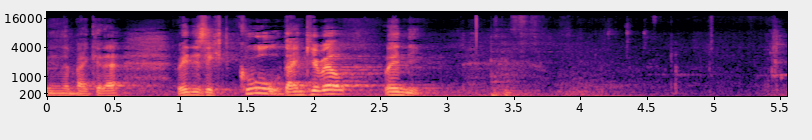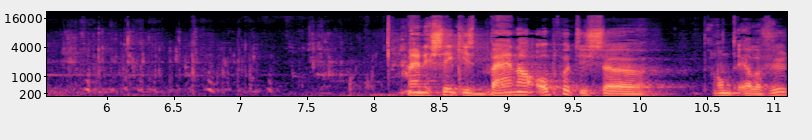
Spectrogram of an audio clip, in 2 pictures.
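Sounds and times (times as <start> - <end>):
speech: 0.0 - 3.6, 8.3 - 11.0
soft slurping and gulping of a sip of water: 4.4 - 8.9.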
